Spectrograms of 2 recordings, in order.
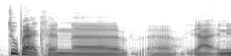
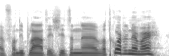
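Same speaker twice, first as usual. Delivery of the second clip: ordinary delivery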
